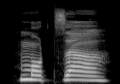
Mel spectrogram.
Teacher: 1 is pronounced with a low, falling, broken tone.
